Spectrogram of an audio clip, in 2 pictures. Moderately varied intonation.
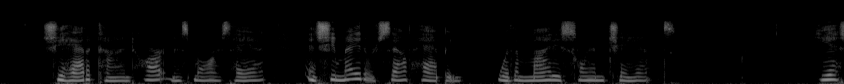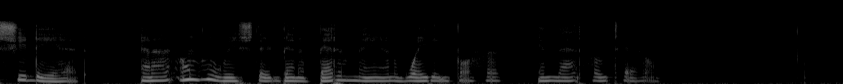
Yes: average, 3.1 semitones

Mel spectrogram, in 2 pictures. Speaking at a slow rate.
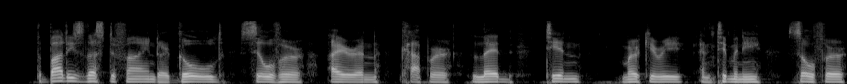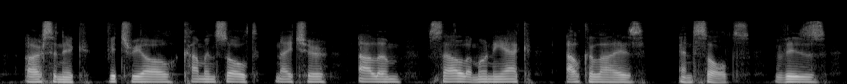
Yes: slow, 95 wpm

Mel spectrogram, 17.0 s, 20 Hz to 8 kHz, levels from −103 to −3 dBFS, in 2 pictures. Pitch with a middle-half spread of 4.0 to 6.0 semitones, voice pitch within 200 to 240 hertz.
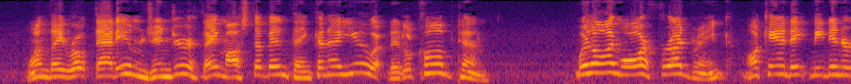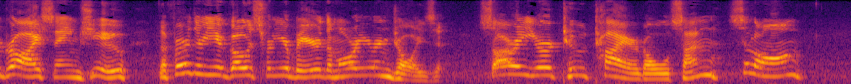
Yes: average, 4.9 semitones; high, 230 Hz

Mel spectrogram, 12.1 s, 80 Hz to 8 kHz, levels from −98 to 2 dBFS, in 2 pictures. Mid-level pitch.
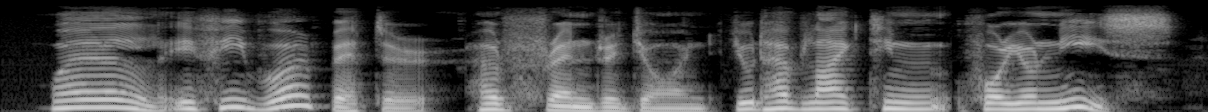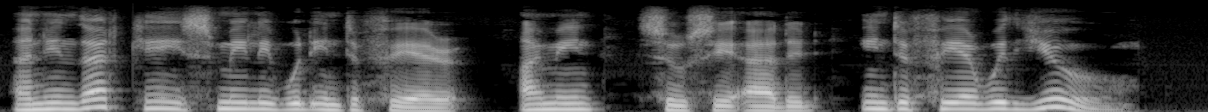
Yes: medium, 160 Hz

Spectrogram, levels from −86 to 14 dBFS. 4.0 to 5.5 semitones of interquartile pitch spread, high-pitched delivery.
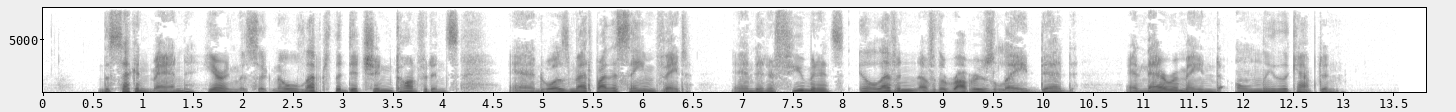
No: average, 4.4 semitones; very low, 95 Hz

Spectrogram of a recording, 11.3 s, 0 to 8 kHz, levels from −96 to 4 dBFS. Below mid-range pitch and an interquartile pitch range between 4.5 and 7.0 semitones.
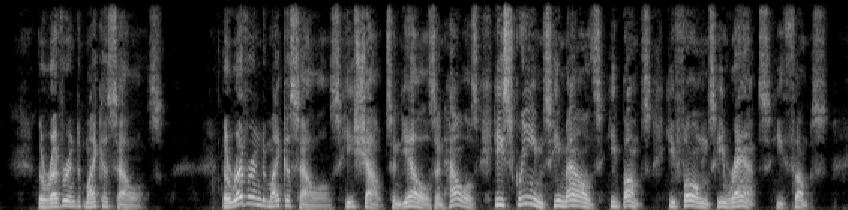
No: medium, 160 Hz; wide, 5.5 semitones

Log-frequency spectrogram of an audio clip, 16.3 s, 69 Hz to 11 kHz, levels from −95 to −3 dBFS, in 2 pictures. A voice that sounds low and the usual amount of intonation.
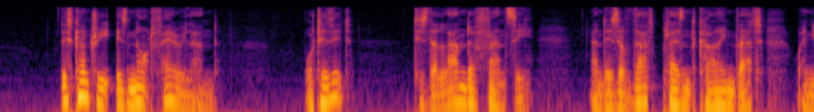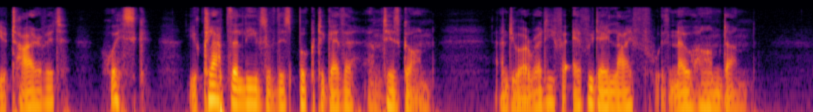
Yes: very low, 90 Hz; average, 3.8 semitones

